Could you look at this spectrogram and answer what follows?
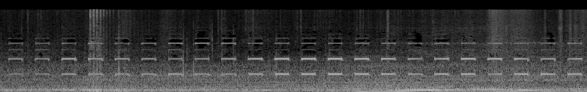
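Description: A vehicle's electronic warning chime beeping steadily and rapidly, about three short beeps a second, over the low hum of the moving vehicle.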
